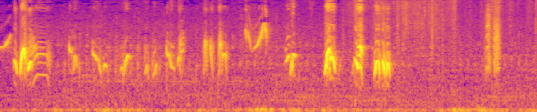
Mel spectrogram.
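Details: Scarlet-backed flowerpecker uttering short, sharp, high chirps in an uneven string, a few louder notes standing out near the middle, over light background hum.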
